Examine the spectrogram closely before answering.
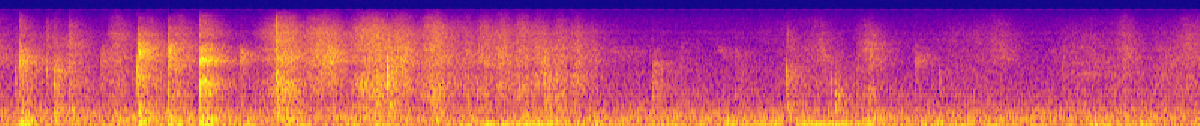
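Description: Chalk scrapes and scratches across a wall in short strokes.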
